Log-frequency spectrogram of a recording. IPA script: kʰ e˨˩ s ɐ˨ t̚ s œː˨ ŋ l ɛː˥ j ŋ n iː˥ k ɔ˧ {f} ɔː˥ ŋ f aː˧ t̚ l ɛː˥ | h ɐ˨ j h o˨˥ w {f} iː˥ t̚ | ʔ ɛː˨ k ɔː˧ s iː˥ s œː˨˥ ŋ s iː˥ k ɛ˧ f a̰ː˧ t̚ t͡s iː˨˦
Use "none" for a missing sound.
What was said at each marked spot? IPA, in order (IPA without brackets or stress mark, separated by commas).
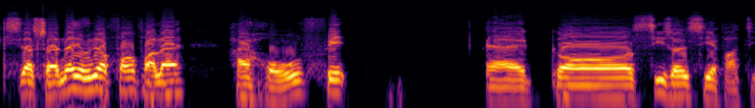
f, f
